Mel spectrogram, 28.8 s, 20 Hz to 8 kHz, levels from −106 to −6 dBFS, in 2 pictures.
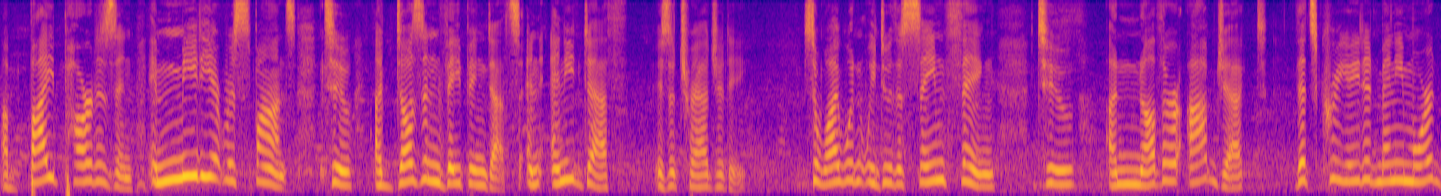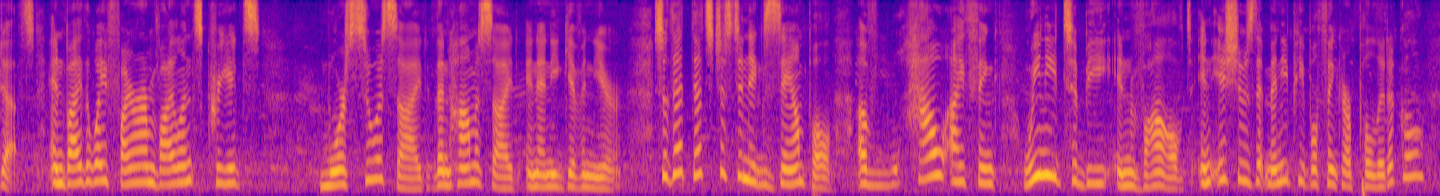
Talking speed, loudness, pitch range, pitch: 145 wpm, -29 LUFS, 200-260 Hz, 230 Hz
